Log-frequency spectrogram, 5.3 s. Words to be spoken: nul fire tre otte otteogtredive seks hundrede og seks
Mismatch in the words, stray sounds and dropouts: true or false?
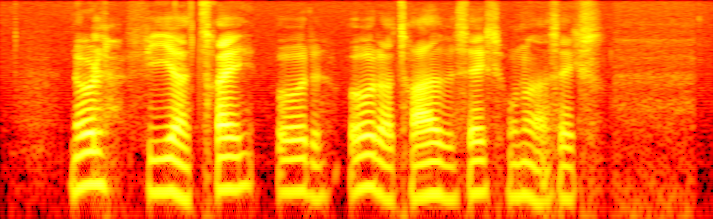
false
